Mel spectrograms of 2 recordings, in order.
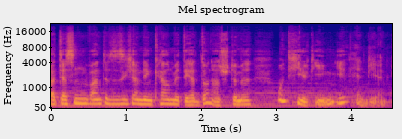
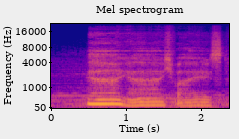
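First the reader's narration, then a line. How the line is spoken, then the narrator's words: Murmuring. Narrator (German): murmelte Ashlyn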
